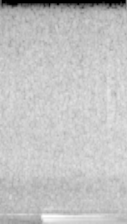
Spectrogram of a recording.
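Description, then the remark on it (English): Steady hiss of falling rain fills the background, and about halfway through a sustained low, organ-like chord swells in and holds over it. No voices. “You see, I want you to imagine for a moment that it's raining in here, right?”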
